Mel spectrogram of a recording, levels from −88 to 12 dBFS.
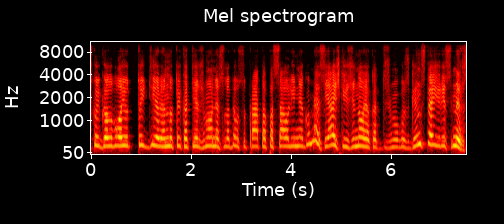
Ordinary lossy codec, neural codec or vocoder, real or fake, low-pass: Opus, 24 kbps; none; real; 9.9 kHz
